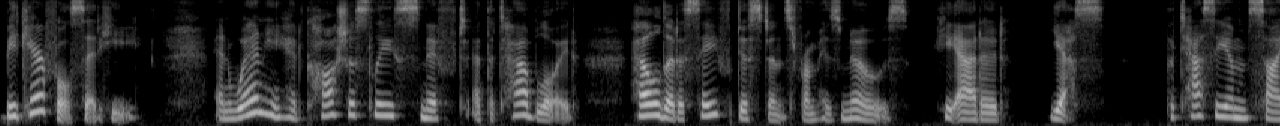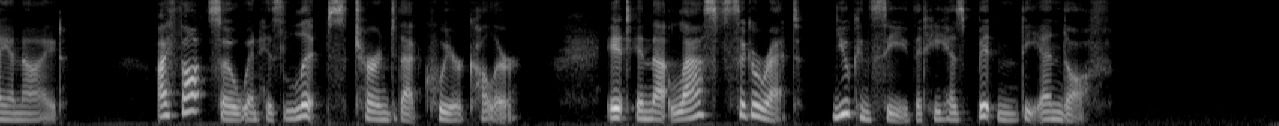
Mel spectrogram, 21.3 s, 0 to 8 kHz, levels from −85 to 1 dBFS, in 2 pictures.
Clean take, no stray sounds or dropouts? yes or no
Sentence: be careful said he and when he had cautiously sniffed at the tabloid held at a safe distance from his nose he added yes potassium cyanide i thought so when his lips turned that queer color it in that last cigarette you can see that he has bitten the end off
yes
